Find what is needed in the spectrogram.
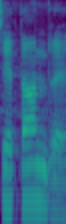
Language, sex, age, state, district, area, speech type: Santali, male, 18-30, West Bengal, Birbhum, rural, read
